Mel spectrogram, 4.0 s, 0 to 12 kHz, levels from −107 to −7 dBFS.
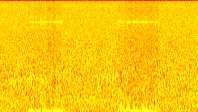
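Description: From start to finish, the sample width is wrong: the pattern fits 32-bit integer samples being read back as packed 24-bit ones. Many three-byte groups straddle the boundaries of the real samples, so many values are assembled from mismatched bytes, and only some carry the true signal's top bits. The speech survives faintly beneath loud, harsh noise, running at 0.75 times its proper speed, so it drags and sits noticeably lower in pitch.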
